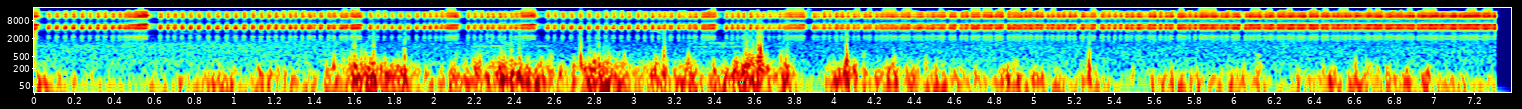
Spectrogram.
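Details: Large brown cicada calling from beneath a loquat branch, half hidden: a continuous hissing, sizzling buzz that never pauses, masked in places by loud low rumbles and scattered knocks.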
